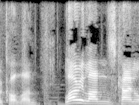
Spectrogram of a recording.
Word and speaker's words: Conland: So it's Conland spelled with a K, but really it's just Conland, like, you know, we're conning people, you know what I mean?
